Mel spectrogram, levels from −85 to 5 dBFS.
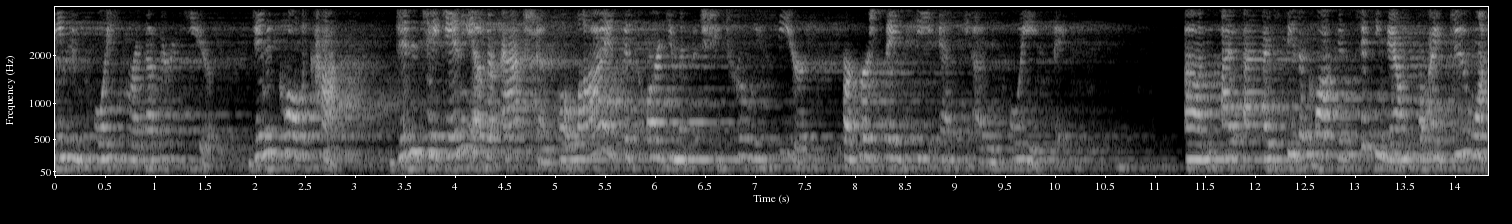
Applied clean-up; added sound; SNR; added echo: none; none; none; reverberation time 2.9 s.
